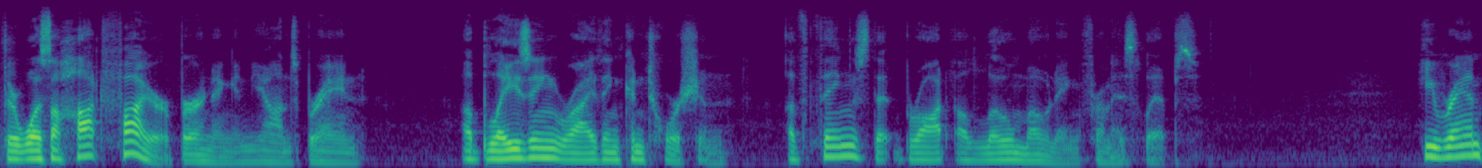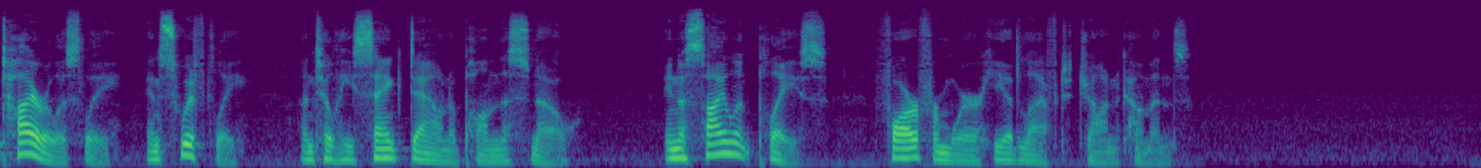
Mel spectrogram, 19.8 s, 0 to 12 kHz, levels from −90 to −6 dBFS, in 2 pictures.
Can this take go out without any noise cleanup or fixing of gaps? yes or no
yes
